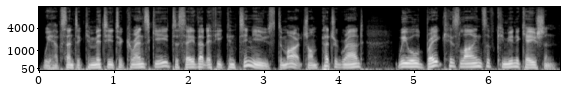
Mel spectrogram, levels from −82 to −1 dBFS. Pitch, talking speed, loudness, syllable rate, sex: 110 Hz, 205 wpm, -19 LUFS, 5.8 syllables/s, male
